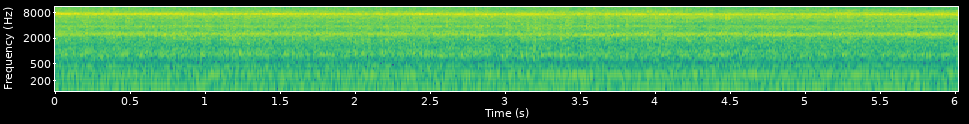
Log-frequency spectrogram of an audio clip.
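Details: Freshly built 408 stroker LS in an S10, first start in park on a new tune, oil pressure good: deep V8 idles low and heavy with a steady drone and no knocks; rpm below normal, air-fuel ratio erratic.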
